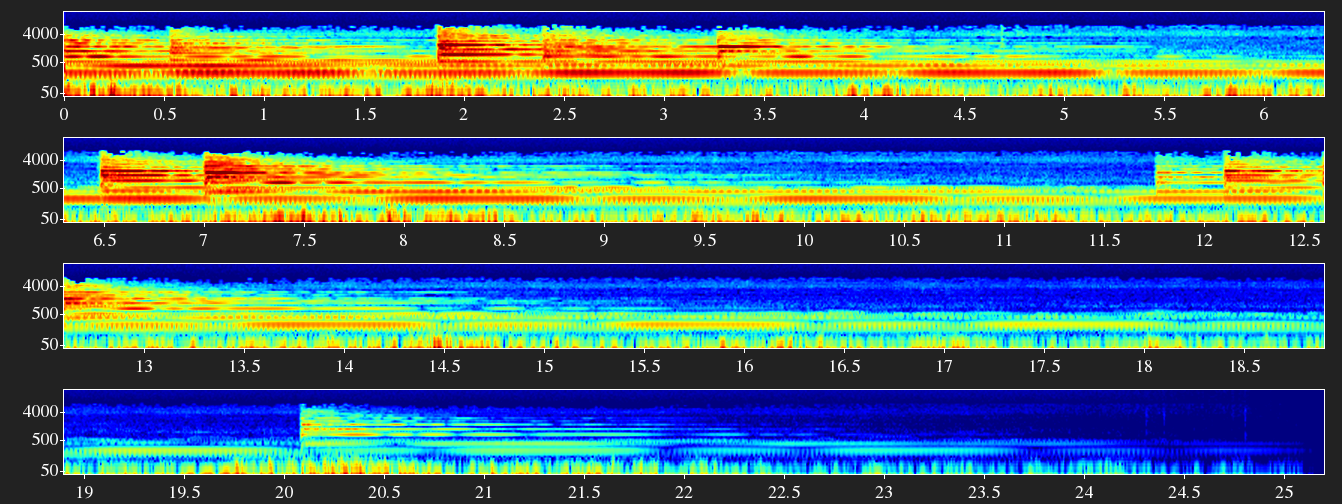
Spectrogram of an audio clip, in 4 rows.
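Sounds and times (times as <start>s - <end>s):
bells ringing: 0.0s - 16.5s.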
